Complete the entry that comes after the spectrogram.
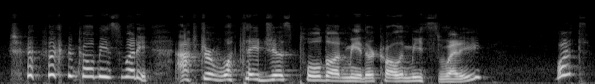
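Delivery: high, laughing disbelief; incredulous laughter. Real, not acted. Player amazed at being called sweaty, real incredulous laughing. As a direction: burst out laughing, pitch shooting up in amused outrage.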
